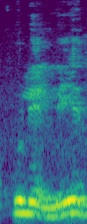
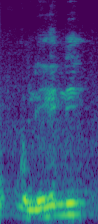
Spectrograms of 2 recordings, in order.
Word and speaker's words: ukulele: bem no culele tá Geralmente as pessoas falam o culele né mas a pronúncia correta é o culele e ele tem quatro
